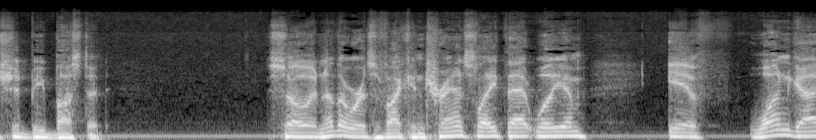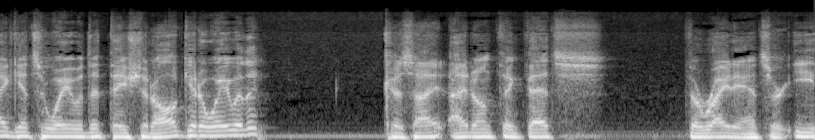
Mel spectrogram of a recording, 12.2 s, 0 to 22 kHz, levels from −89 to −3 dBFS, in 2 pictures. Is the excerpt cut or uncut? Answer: uncut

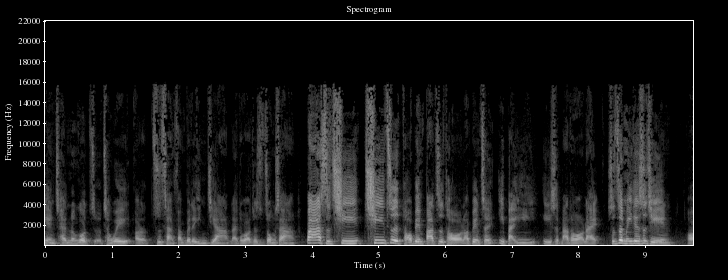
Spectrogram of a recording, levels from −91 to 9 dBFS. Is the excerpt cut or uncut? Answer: cut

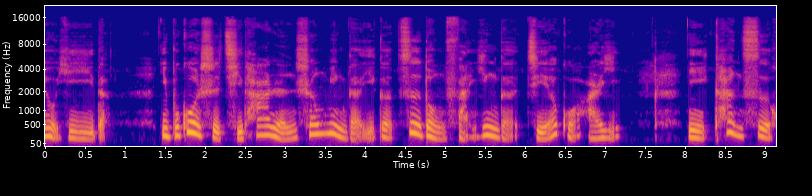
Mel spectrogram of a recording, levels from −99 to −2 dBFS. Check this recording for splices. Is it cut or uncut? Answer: uncut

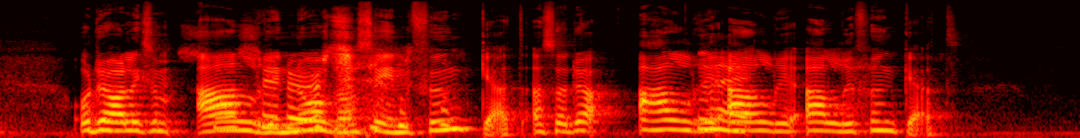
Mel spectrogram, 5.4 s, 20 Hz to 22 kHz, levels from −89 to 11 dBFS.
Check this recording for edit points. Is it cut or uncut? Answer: uncut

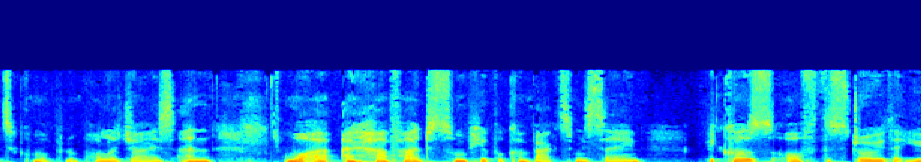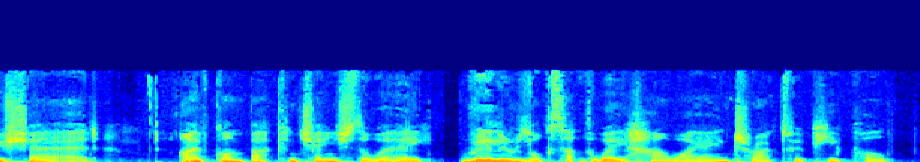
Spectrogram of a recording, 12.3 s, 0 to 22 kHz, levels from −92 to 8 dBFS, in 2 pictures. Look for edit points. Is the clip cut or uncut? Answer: cut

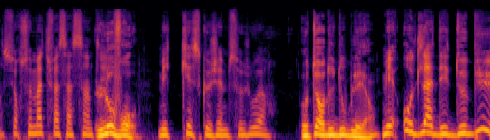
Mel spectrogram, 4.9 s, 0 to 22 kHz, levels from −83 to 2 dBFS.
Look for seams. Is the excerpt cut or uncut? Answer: uncut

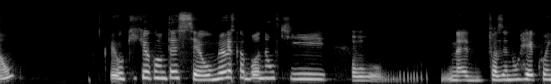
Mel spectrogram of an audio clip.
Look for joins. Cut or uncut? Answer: cut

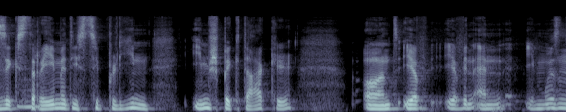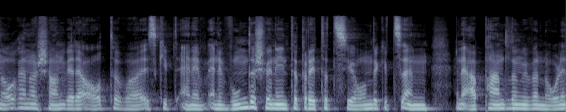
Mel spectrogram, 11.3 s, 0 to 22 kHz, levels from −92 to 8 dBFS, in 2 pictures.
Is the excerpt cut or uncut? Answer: uncut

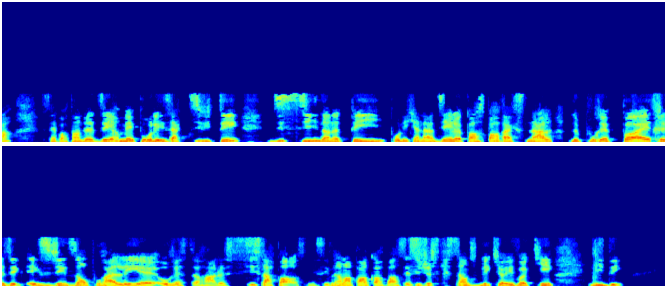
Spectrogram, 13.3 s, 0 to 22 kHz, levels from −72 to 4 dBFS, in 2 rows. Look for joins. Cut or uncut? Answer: cut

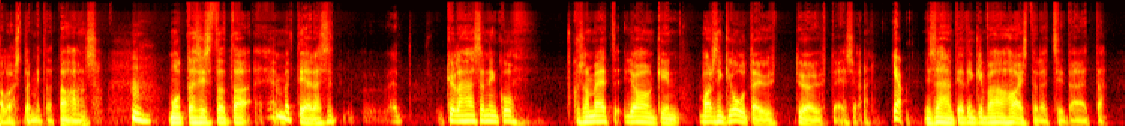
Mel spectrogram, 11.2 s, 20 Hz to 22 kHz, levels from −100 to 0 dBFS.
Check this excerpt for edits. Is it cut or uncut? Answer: cut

